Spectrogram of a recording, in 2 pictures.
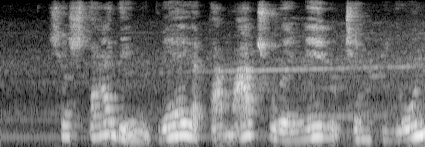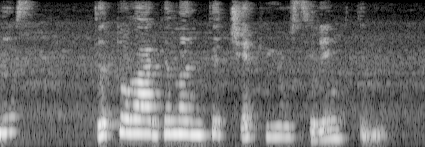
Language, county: Lithuanian, Marijampolė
